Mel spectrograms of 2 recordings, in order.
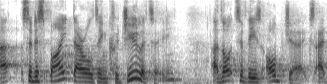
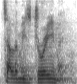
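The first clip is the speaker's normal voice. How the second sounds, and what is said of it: Put-on Australian accent. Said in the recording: “You can see I picked up the accent. That was my Australian accent”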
